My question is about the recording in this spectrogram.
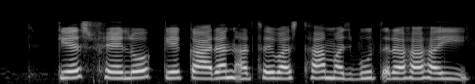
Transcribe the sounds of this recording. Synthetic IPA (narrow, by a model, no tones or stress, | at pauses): kespʰelokekaɾənəɾt̪ʰəeʋəst̪ʰaməd͡ʒbuːt̪ɾəɦəɦəj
